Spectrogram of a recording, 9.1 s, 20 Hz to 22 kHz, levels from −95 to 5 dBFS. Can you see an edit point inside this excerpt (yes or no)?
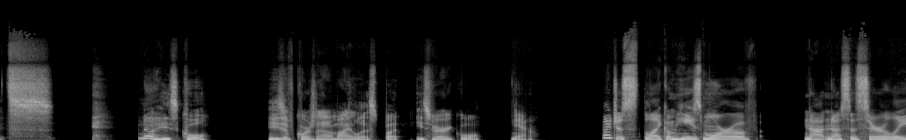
no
